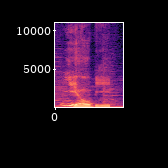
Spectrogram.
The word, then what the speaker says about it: Ryobi: said R Obi and I know it's technically pronounced RI but I still I say it Ryobi and I like the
